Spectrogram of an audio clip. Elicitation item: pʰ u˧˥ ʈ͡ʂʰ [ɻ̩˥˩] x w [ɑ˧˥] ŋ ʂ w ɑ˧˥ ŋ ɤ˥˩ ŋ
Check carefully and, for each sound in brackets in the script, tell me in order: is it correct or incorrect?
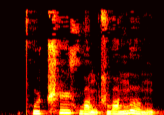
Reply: incorrect, incorrect

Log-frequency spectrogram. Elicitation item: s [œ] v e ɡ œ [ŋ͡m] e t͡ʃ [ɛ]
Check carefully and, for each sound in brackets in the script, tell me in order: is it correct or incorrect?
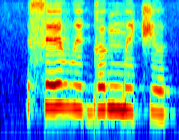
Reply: incorrect, correct, incorrect

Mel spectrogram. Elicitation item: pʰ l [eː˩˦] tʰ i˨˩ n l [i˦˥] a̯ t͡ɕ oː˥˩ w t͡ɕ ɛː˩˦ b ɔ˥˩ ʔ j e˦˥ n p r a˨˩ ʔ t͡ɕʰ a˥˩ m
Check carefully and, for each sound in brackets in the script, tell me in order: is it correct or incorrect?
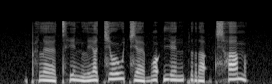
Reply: incorrect, incorrect

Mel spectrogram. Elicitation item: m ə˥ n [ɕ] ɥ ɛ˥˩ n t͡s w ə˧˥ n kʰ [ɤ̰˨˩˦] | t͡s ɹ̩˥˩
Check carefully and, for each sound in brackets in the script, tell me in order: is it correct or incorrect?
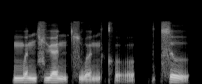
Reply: correct, correct

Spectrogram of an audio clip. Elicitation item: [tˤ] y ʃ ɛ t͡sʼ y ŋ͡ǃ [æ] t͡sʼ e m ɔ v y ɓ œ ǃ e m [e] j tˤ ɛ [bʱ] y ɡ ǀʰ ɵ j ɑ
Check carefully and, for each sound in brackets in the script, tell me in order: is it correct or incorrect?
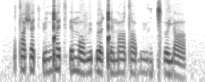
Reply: correct, incorrect, correct, correct

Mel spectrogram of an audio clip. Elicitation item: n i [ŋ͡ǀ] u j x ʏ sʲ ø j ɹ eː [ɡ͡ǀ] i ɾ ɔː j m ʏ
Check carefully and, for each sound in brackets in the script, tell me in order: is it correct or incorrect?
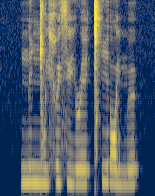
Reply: correct, incorrect

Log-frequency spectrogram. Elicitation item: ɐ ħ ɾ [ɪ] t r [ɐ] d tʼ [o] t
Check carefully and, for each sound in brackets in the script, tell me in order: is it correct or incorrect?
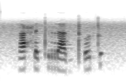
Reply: incorrect, incorrect, correct

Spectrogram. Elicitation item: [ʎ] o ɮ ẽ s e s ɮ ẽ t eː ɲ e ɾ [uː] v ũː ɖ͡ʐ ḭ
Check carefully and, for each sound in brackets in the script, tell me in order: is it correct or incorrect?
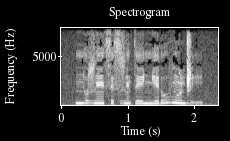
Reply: incorrect, correct

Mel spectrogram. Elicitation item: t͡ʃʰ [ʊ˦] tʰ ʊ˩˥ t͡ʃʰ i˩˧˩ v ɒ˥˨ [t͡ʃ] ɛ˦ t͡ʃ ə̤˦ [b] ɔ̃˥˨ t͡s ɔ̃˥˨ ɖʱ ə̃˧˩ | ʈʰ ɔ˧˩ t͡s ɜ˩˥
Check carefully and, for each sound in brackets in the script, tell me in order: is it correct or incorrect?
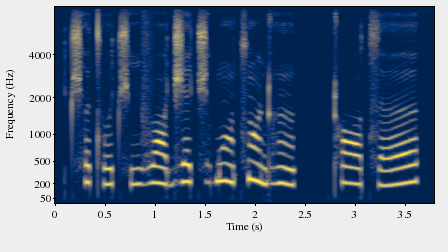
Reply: incorrect, incorrect, correct

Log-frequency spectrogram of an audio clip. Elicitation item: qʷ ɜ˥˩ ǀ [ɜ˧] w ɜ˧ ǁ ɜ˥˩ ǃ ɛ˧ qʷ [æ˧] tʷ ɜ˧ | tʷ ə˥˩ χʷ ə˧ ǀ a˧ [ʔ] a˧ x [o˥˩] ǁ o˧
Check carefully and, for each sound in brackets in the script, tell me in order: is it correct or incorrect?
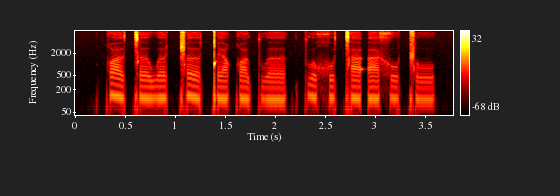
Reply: correct, incorrect, correct, correct

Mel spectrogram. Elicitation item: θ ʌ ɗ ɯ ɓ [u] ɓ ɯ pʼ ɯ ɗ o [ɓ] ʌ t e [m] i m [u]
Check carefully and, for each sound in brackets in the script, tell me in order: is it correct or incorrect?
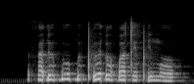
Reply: correct, correct, incorrect, incorrect

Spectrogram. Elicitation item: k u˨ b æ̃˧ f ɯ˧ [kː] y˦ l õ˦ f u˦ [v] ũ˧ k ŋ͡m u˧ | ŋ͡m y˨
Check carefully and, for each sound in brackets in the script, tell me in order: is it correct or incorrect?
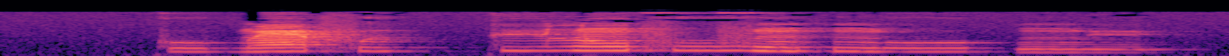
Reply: correct, correct

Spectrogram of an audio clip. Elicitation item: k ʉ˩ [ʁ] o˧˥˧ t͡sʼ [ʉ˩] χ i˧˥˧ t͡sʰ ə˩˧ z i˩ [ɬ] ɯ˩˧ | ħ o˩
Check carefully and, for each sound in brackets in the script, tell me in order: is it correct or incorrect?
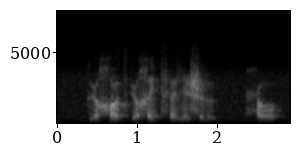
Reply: incorrect, correct, incorrect

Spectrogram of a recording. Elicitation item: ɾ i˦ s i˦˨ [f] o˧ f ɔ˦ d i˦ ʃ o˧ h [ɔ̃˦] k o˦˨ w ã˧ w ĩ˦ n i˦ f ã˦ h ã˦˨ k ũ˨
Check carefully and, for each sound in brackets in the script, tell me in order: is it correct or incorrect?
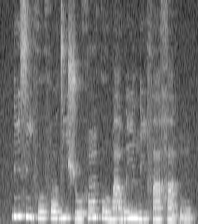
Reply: correct, correct

